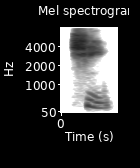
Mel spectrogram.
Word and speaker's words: Qi: travels throughout the body Qi can also be called Chi pronounced Chi and uh the primarily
